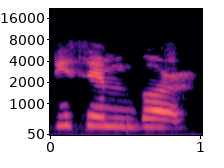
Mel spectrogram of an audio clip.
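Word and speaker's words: December: পি ই আর বার ডিসেম্বর আমি কি বললাম র টা উচ্চারণ করবো না এবং আমরা টি উচ্চারণ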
